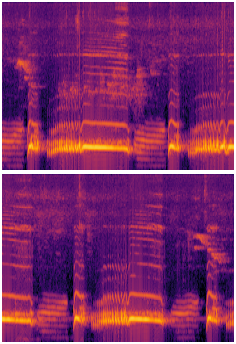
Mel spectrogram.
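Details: Lure recording of a local collared dove: a regular series of low, mellow coos, a sharp lift at each start, then a sustained droning note, about three phrases across nine seconds against a quiet background.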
